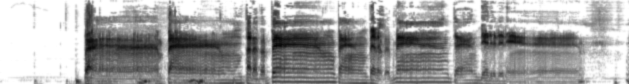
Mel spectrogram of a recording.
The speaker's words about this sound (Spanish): Ese último sonó como un eructo, ¿eh?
